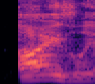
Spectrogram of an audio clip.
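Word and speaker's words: Eisele: It's spelled weird. Isley, that's E-I-S-E-L-E, but it's pronounced Isley.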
